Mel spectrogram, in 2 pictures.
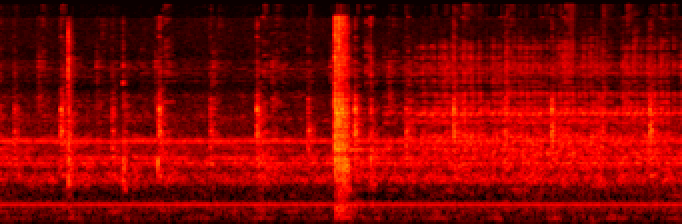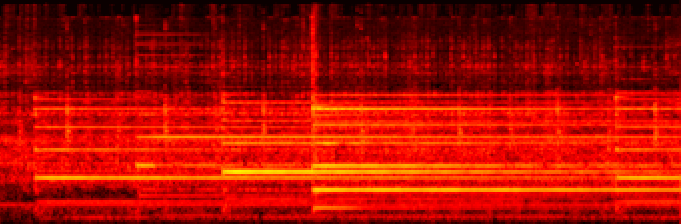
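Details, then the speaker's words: Seth Thomas Sonora clock with balance escapement: steady tick near two per second that keeps good time, then bright bell strikes on three hammers; it ticks and strikes properly. "as you can see it's ticking away it keeps really good time"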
